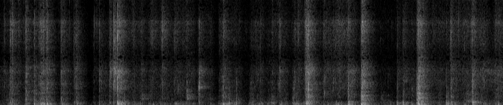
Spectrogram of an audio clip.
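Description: Knife slitting the packing tape on a cardboard shipping box, then the cardboard flaps being pulled open: an irregular run of sharp clicks, tape crackles and scrapes.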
